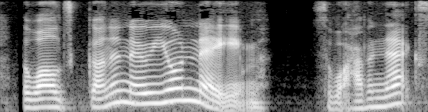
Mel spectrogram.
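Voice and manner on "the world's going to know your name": poor put-on American accent, swooping. News presenter quoting the Disney chairman's reply to a viral tweet, in a bad American accent. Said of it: "my poor attempt at an American accent".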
